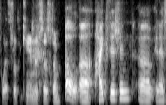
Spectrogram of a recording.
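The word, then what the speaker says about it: Hikvision: Hike Vision, and that's spelled, I think, HIK Vision.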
